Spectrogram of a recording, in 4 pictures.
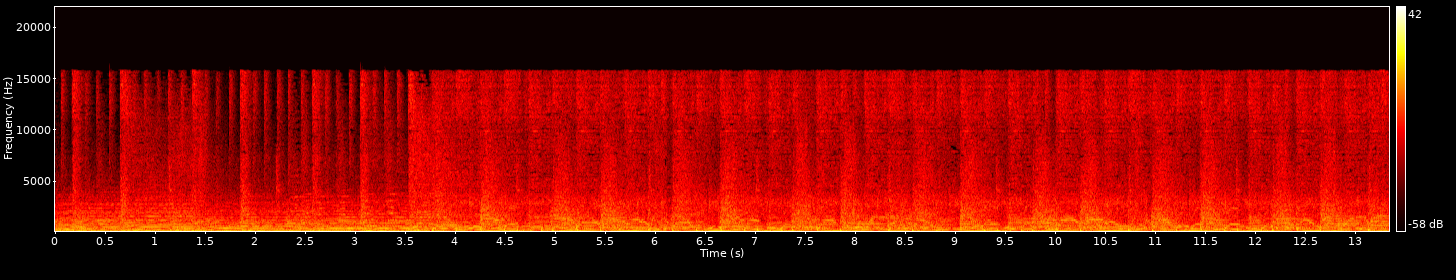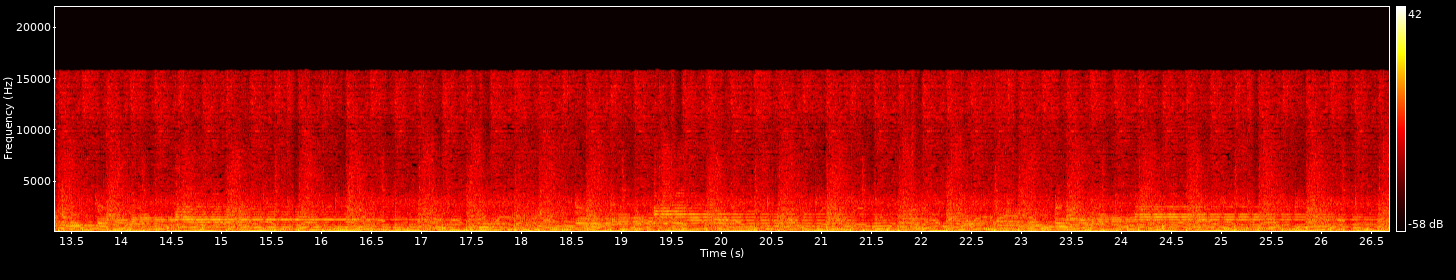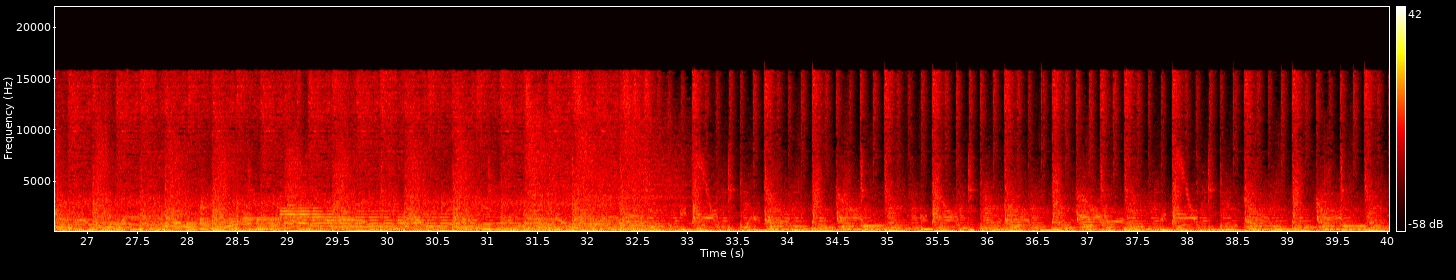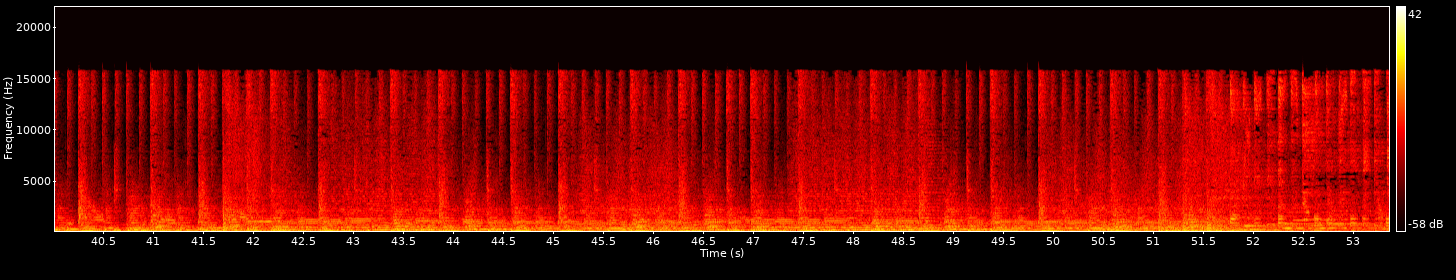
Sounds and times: Music: 0:00.0 - 0:53.3.

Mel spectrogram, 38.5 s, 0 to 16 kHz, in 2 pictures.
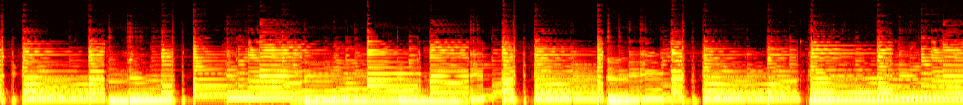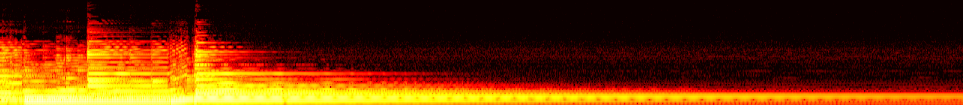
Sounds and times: Bass guitar: 0:00.0 - 0:38.5.

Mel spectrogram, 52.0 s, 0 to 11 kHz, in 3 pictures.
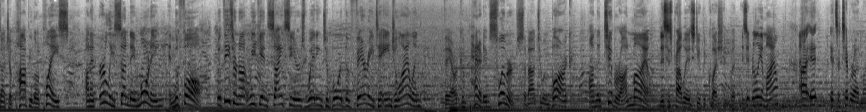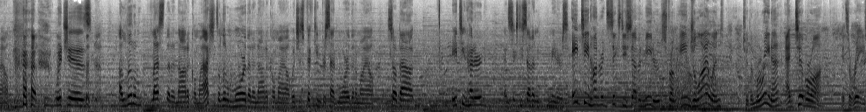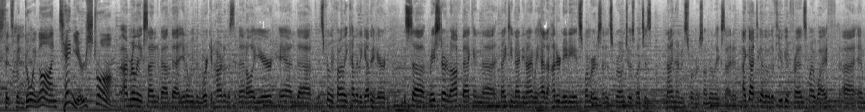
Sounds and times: Speech: 0:00.0 - 0:17.6, 0:18.3 - 0:25.6, 0:26.2 - 0:51.9
Music: 0:00.0 - 0:51.9.

